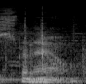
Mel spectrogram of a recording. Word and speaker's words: spinel: This is spinel. Spinel. Spell it for us.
